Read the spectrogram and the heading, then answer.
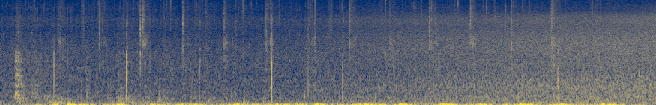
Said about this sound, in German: Ist das laut hier? Ja, hier prasselt das Wasser ja auch ganz schön herunter. Ihr müsst euch das so vorstellen, dass das Wasser vom Fluss hier ankommt und dann flups meterweit runterfällt und unten das Wasser natürlich weiterfließt.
